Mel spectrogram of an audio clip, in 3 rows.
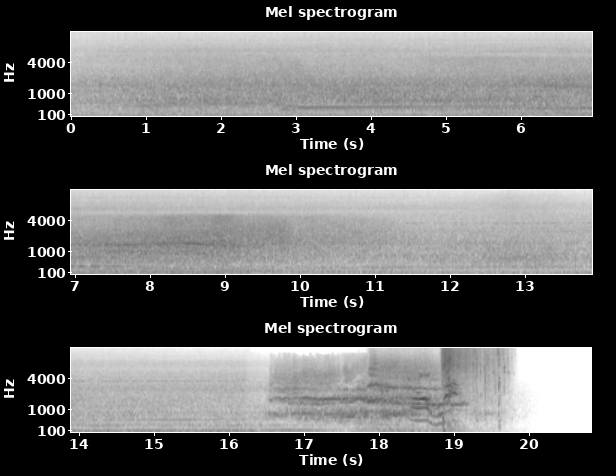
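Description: Road traffic: a steady drone of car engines and tyres with slow pitch glides as vehicles pass. About 17 seconds in, a car brakes hard with a long wavering tyre screech, which cuts off abruptly into silence.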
